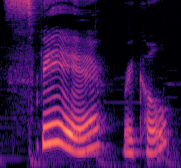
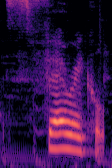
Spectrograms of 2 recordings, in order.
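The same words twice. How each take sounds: First: The first vowel sounds like the vowel in sphere. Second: The first vowel differs from the vowel in sphere. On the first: The speaker calls it wrong. "it's not spherical" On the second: The speaker calls it right. "pronounced with a different vowel sound"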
